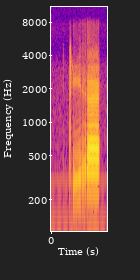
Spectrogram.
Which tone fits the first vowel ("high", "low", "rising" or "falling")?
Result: rising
